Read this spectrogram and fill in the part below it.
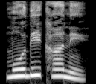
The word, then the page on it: ಮೋದೀಖಾನೆ: kannada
